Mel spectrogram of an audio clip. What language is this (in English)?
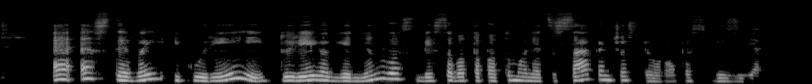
Lithuanian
